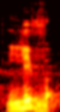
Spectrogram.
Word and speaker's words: live: ലിവ്, LIVE, ജീവിച്ചിരിക്കുക, ഉച്ചാരണം മാറുന്നു. ലൈവ്, അർത്ഥം ലൈവ് ബ്രോഡ്കാസ്റ്റ്, തത്സമയ സംപ്രേഷണം.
